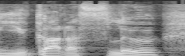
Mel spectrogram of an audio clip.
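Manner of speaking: ordinary delivery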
